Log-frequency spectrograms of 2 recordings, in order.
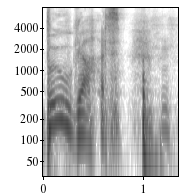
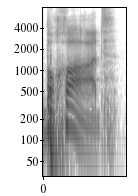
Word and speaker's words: Bogaard: to say to him, how is your name pronounced? And he said, it's not Boogard. 140. So it was a thing for a few weeks. It's Patrick van den Bogaard.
